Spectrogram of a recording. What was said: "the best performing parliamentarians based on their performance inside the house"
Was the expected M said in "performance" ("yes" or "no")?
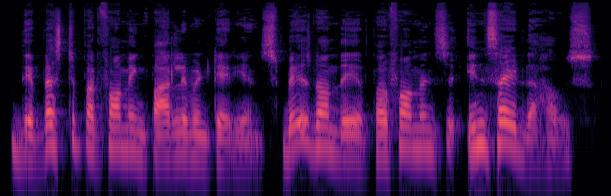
yes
